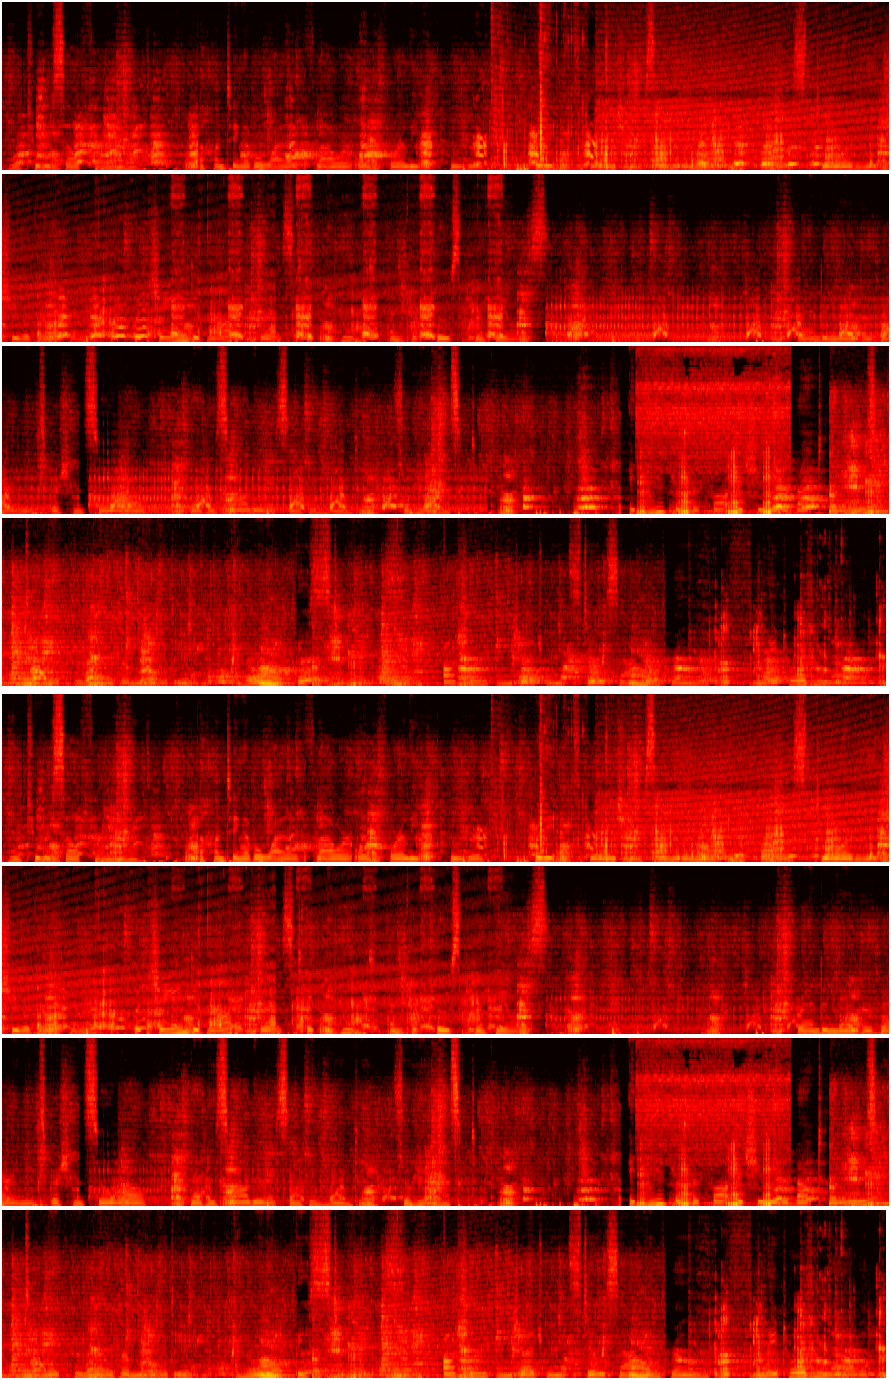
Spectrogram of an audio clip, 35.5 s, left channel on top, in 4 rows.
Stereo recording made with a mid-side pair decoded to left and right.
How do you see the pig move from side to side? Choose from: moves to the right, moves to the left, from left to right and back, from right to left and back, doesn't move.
from right to left and back.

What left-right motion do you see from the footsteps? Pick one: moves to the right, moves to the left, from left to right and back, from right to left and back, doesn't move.
moves to the right.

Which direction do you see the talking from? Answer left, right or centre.
right.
